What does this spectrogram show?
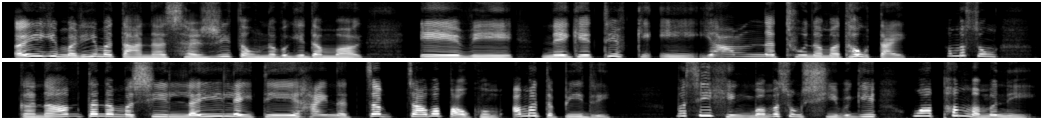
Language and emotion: Manipuri, angry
